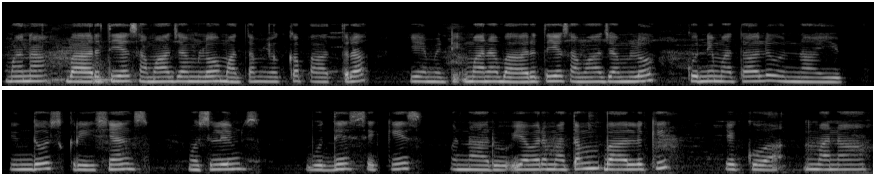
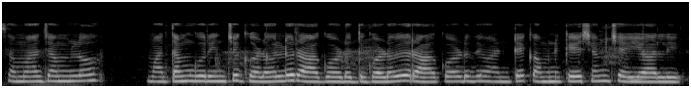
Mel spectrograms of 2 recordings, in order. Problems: background sounds at intervals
